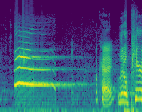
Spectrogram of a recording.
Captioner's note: cat meowing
